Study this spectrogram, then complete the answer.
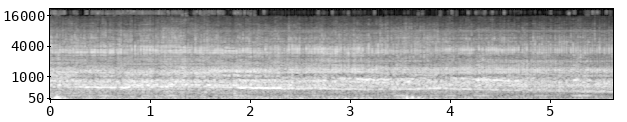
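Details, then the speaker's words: Nearly new Sur-Ron electric bike riding: thin, wavering squeal over riding noise and motor hum as the tight rear brake intermittently rubs the rotor. "Also that squeaking. You hear that? That is this back brakes. And the bike is still pretty new. So it is tight fit there."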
